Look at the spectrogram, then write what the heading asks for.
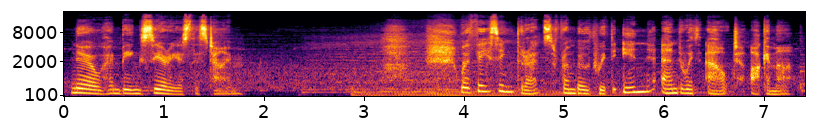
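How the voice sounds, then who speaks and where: An actress voicing a grave, commanding woman leader in a video game, speaking in a formal, measured, solemn manner. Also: fairly low pitch, lively intonation. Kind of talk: scripted video game voice acting. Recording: music under the voice.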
